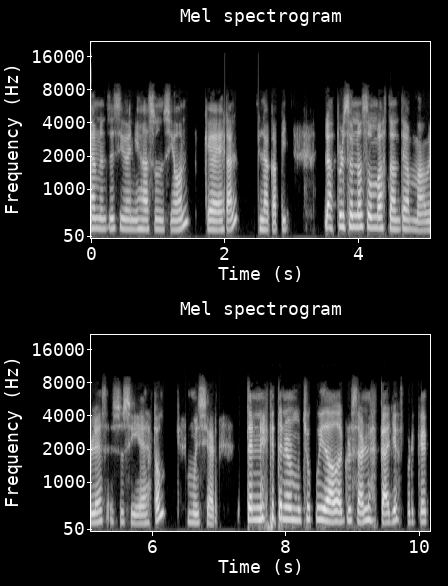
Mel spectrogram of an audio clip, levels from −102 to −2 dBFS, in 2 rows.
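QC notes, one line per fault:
2.0–3.0 s and 6.0–7.0 s, chunks out of order: in each spot a half-second chunk turns up one chunk late, so two pieces swap places. Nothing's missing, but the sound jumps back and forth and you get a jumbled moment across the three hard joins.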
